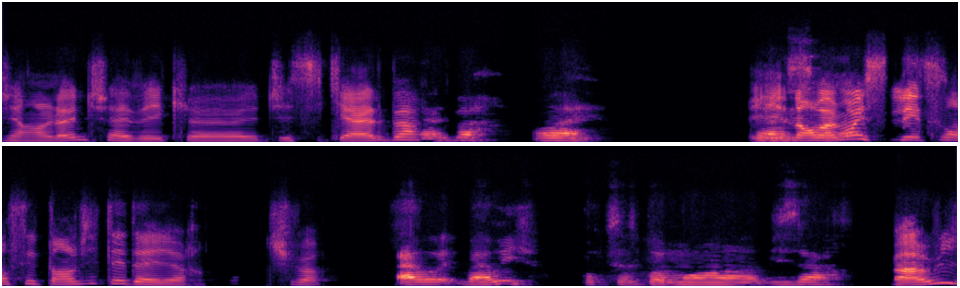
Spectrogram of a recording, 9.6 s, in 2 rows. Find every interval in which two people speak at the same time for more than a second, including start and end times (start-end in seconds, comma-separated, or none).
none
